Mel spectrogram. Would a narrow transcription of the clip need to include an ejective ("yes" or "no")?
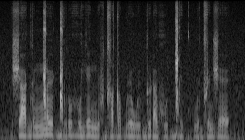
no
